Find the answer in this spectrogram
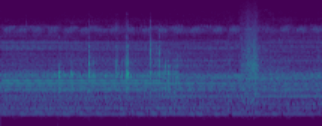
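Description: Steady electrical hum made of several held tones over a faint hiss, with a few faint clicks in the first half and a short breathy puff about three seconds in.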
